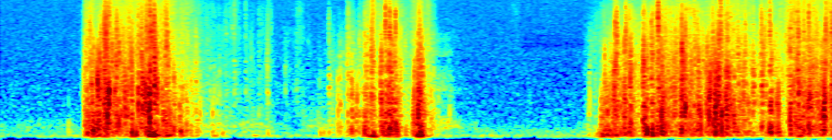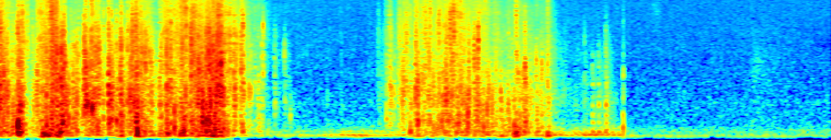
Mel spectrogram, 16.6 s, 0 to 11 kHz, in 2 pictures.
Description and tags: Recording of a heavy, thick plastic bag, recorded for the sound of a protective plastic sheeting being lifted. There are some 'liftings' and also an extended crumpling in there too.
Recorded on an Se X1 Large Condenser mic.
